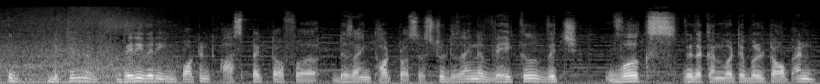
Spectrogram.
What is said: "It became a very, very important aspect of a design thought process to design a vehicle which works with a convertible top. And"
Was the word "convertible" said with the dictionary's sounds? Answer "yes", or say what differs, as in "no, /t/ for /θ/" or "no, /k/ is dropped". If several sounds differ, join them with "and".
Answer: yes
